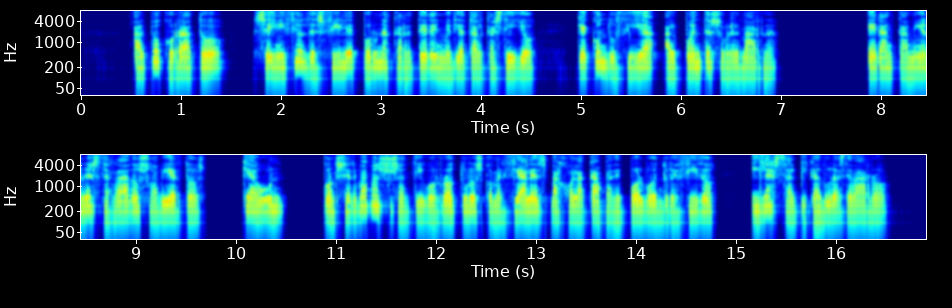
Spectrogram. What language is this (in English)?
Spanish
